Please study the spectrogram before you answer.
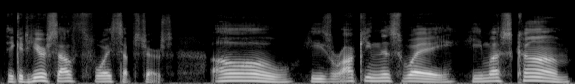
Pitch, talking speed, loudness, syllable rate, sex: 140 Hz, 155 wpm, -18 LUFS, 3.3 syllables/s, male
